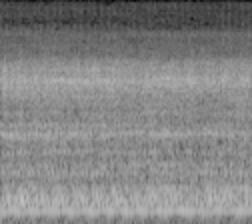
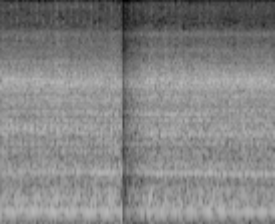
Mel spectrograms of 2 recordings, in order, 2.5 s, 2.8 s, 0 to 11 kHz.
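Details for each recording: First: 1999 Daewoo Matiz 796cc, just after cold start (new exhaust): steady even engine hum held at a fast unchanging idle, a little high; owner suspects cold idle not working and idle cranked up, unconfirmed. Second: 1999 Daewoo Matiz 796cc petrol, 88,000 miles, warmed up with new exhaust: small engine settles to a steady, even idle with faint exhaust buzz and no misses; normal warm idle, sounds more appropriate than the high cold idle.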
